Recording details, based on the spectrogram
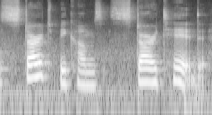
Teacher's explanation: It has an ID sound. It's not an ED sound, but an ID sound.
